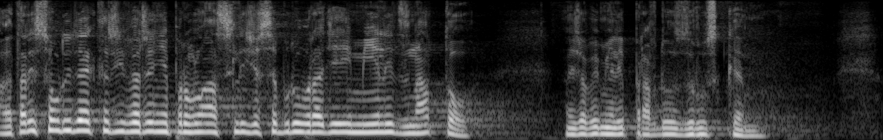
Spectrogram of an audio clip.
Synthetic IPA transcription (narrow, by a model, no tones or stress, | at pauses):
ʔalɛt̪adɪso̞wlɪdɛːkt̪ɛriːvɛrɛjɲɛpɾo̞ɦlaːsɪlɪʒɛsɛbudo̞wɾaɟɛjɪmiːlɪt̪znat̪o | nɛʃabɪmɲɛlɪpɾavduzɾuskɛm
